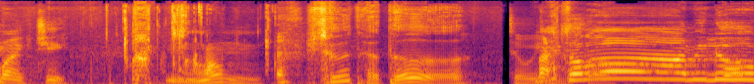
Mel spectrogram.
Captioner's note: annoying chewing sounds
